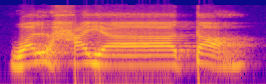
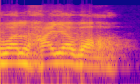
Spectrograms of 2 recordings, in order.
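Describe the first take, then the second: First: वल हयाता very slow, yaa held long, no waw sound; correct slow reading. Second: वल हयावा with a wrongly added waa at the end; common misreading. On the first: Shown as a demonstration. Teacher modelling how to read it, slow drawn-out recitation. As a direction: stretch the aa in हयाता, then a clean taa. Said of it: "तो कैसे पढ़ेंगे?". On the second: Retold or imitated. Teacher quoting what people often misread, wrong extra waa. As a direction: imitate learners adding waa to हयावा. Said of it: "अक्सर लोग पढ़ते हैं".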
